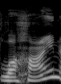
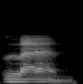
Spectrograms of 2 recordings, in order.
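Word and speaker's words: La Haine: Is it pronounced Lahine or Leah? It's Len.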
